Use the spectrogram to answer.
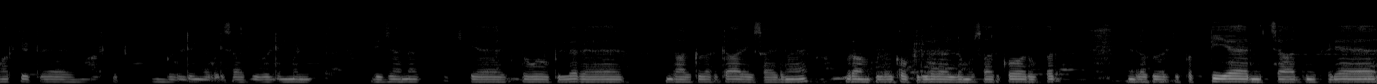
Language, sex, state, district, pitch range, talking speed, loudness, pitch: Rajasthani, male, Rajasthan, Churu, 115-125 Hz, 180 wpm, -45 LUFS, 120 Hz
